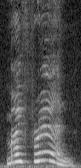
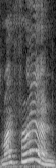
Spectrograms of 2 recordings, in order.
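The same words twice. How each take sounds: First: High, loud happy cry; gleeful exclamation. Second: High, loud joyful reply; gleeful exclamation. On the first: Little Seed greeting Fox again, gleeful shout. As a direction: burst out with joy. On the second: Little Fox greeting the sprout, gleeful shout. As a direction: shout it back with delight. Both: Acted. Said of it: "they each exclaimed with glee".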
